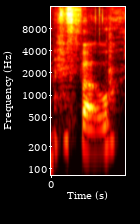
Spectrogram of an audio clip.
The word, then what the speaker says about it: faux: Now, I don't even know if that's classified as intimacy or a fox intimacy. – Faux. – No, fox. – No, faux. – No, it's spelled F-A-U-X. – Yes, but it's French and it's faux, pronounced faux, dear.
